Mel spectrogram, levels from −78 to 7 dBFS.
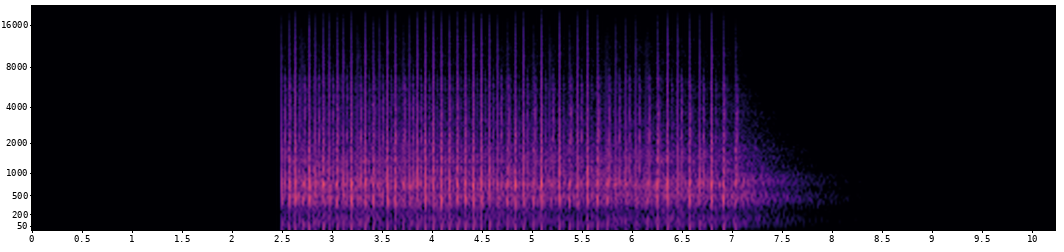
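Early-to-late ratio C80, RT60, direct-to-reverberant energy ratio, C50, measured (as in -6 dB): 10.5 dB, 2.0 s, 1.0 dB, 9.5 dB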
